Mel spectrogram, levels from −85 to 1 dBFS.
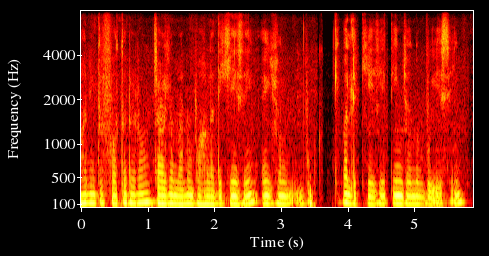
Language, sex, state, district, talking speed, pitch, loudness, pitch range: Nagamese, male, Nagaland, Dimapur, 185 wpm, 110 Hz, -17 LUFS, 110-120 Hz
